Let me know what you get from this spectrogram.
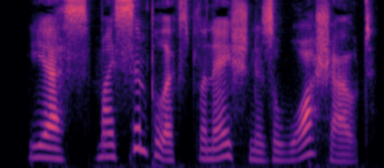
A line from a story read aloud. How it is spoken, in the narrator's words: he said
